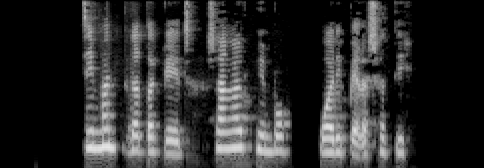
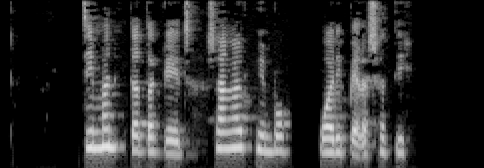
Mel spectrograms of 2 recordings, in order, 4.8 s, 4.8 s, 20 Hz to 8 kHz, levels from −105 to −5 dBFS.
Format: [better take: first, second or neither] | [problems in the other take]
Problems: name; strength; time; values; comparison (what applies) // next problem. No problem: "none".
second | noise reduction (neural mask model Resemble Enhance denoiser)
